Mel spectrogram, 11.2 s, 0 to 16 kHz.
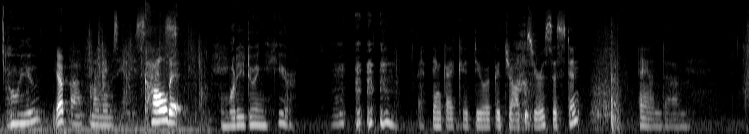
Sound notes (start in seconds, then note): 5.2 clears throat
